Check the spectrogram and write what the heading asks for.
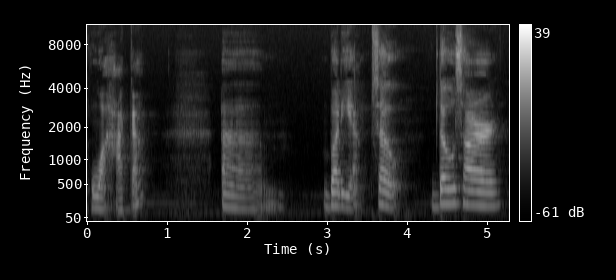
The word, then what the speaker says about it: Oaxaca: But there are some words where you need to use the X as if it were a J, like Oaxaca.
